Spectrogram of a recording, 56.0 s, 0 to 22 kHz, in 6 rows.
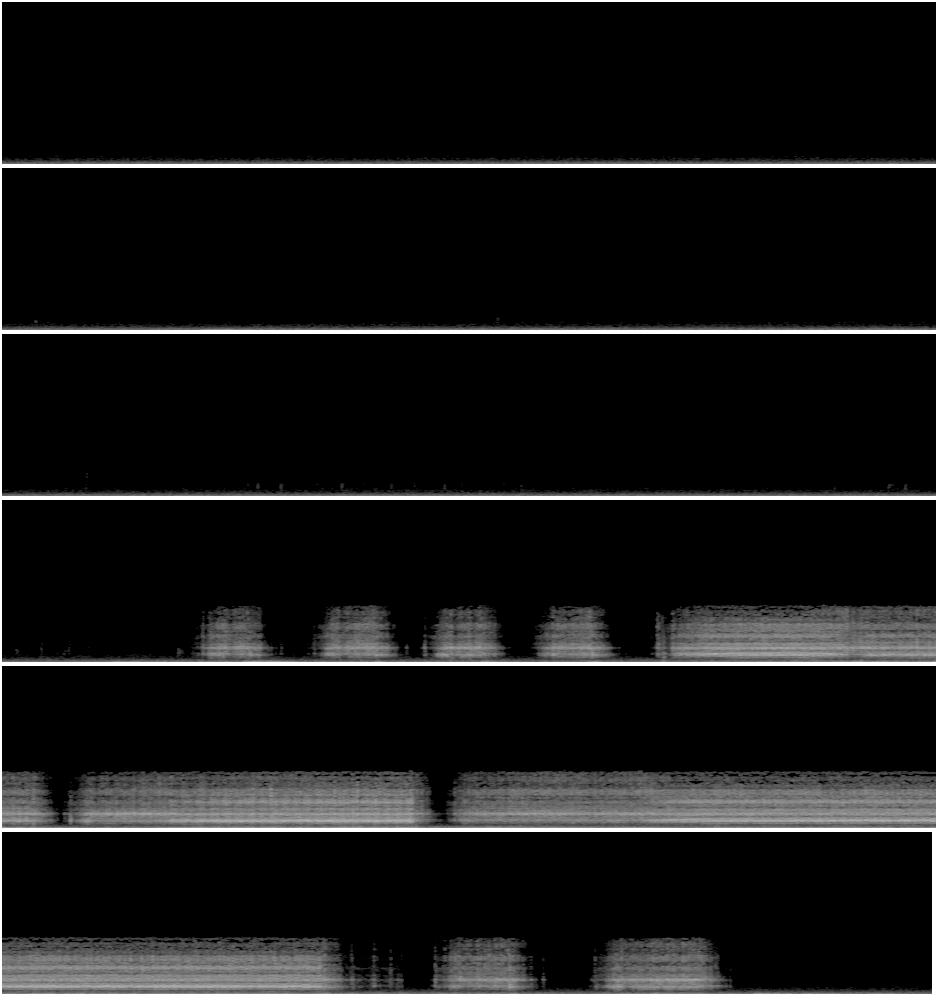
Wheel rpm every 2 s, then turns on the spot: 0, 0, 0, 0, 0, 0, 0, 0, 0, 0, 0, 0, 0, 0, 0, 20, 20, 40, 60, 50, 60, 60, 60, 60, 60, 20, 30, 0.
none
